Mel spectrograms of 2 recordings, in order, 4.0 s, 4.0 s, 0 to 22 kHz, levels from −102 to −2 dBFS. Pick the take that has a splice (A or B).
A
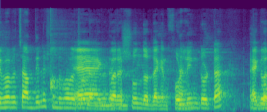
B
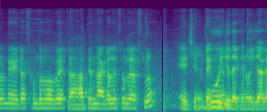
B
